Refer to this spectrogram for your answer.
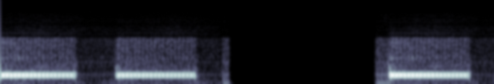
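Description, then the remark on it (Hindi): A phone line's ringback tone as a call is connected through to another person: a steady electronic beep in two quick pulses, a pause, then another pulse, clear with no one talking. “अच्छा, एक से एक कनेक्ट कर देता हूँ आपको।”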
